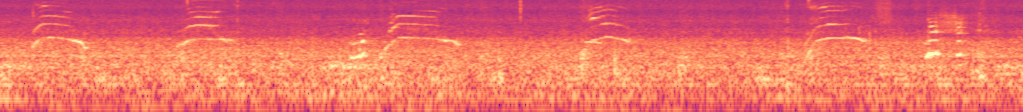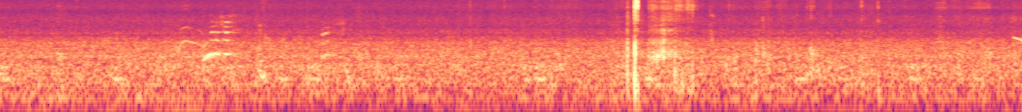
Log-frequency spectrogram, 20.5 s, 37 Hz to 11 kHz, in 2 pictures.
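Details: Five Maine Coon kittens, black-white and blue-white, born 6 August 2015, mew in thin, high, arching voices every second or two, several overlapping irregularly, with a sharp click or knock near the end.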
